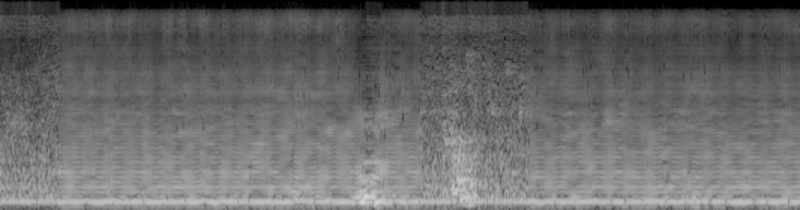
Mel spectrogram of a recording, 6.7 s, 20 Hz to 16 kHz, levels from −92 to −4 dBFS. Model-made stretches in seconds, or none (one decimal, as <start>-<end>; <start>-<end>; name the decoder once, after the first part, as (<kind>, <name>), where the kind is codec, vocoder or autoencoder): 0.5-3.5 (vocoder, BigVGAN v2); 4.4-6.7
